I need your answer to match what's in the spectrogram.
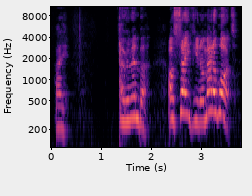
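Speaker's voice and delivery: rising to a loud cry; a pilot screaming her vow; screamed promise. Acted. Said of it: "she screamed".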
